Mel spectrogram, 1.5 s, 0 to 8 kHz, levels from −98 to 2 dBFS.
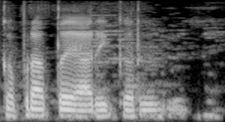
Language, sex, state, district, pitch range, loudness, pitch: Angika, female, Bihar, Bhagalpur, 150-165 Hz, -16 LUFS, 155 Hz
